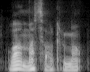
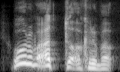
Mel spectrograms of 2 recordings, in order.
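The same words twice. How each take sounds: First: Said in the usual way. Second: High, fast, louder silly voice on "What am I talking about"; mock voice. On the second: Streamer mocking his own mistake in a silly squeaky voice.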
